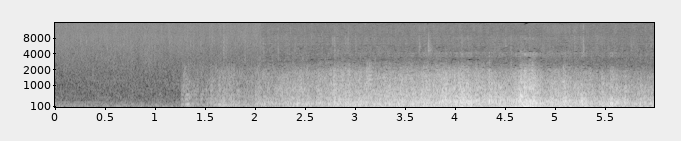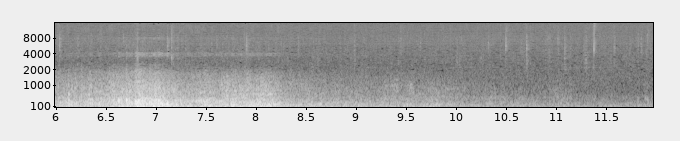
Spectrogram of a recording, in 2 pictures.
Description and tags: ThunderSound (1), recorded with my Blue Yeti Microphone.
Sound, Horror, ThunderSound, Thunder, Loopable, Thriller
